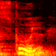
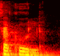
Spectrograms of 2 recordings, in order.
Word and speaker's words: school: And uh many many of us pronounce the word school as sakul.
